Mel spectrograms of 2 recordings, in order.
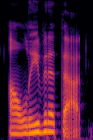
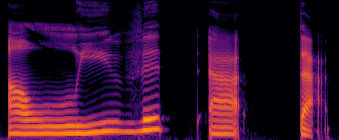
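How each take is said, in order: First: The phrase is spoken at a normal conversational pace. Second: The phrase is spoken slowly and carefully. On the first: "Here it is at normal speed" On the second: "Here it is slowly"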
